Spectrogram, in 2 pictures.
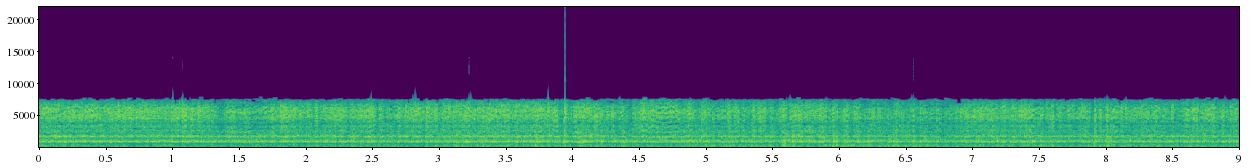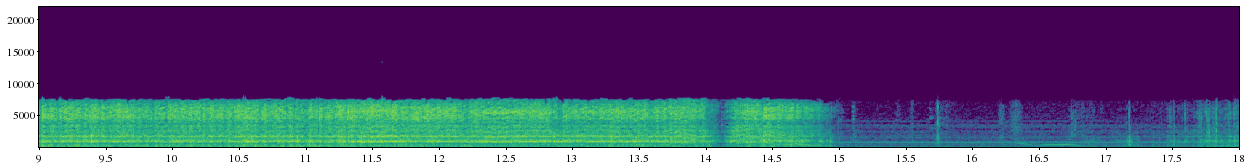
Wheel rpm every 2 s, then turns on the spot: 230, 240, 230, 230, 230, 230, 190, 20, 0.
none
